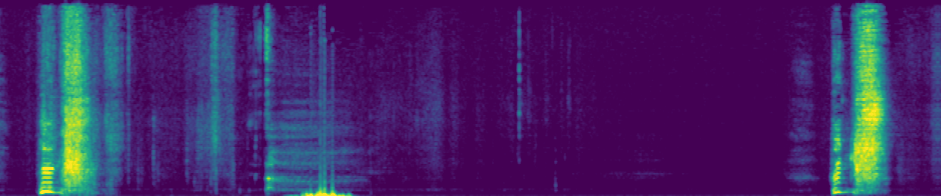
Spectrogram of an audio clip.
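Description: Three sneezes, each a sharp explosive burst of air, with a muffled middle one as if into a handkerchief.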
